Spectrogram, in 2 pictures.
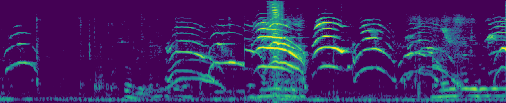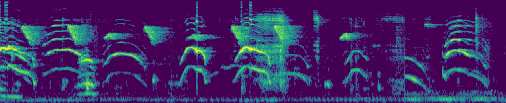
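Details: Kitten calling its mother: a rapid series of short, arched, rising-then-falling meows, some overlapping, with a low background hum throughout.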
